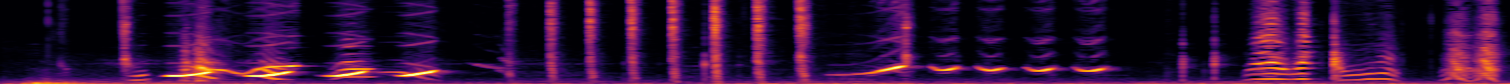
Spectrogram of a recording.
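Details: Pet parrots playing together on a charpai: looping rising-falling whistles, a quick series of sharp clicks, then a run of short wavering whistled notes and a few harsher squawky calls, with low room hum underneath.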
